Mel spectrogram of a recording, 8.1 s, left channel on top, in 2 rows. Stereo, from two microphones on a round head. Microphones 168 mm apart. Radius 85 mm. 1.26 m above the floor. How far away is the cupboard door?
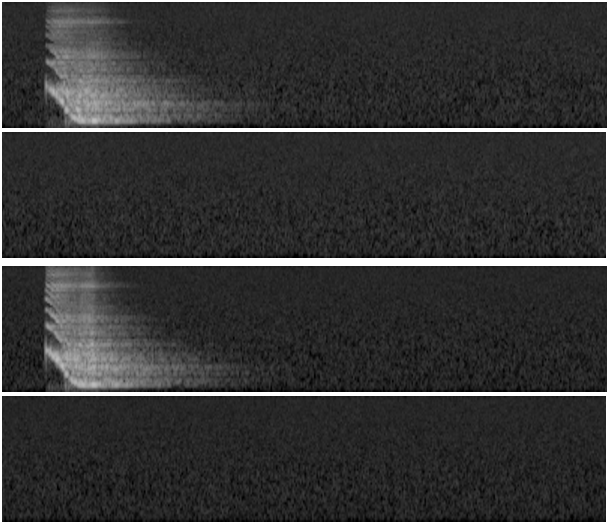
About 1.2 m.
